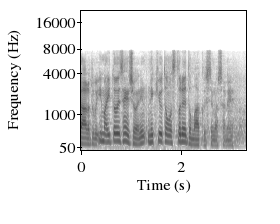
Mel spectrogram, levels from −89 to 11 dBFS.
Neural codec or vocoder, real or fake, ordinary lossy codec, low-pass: codec, 16 kHz, 1 kbps, X-Codec, HuBERT features, trained on LibriSpeech; fake; none; none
